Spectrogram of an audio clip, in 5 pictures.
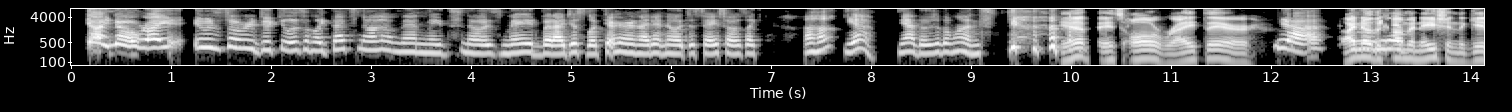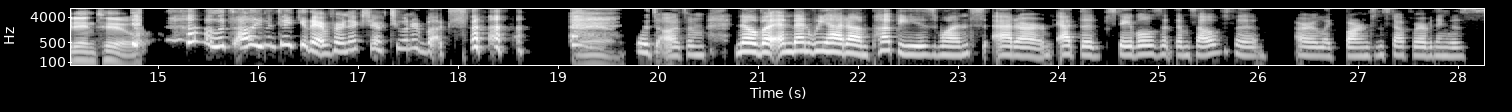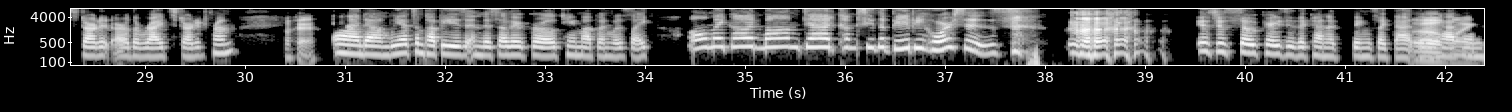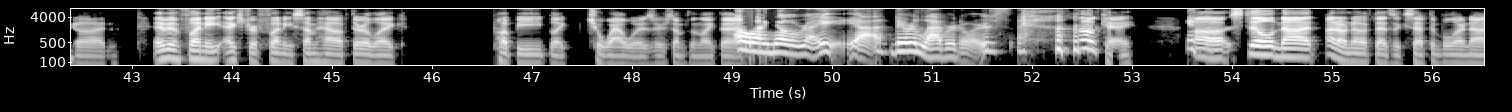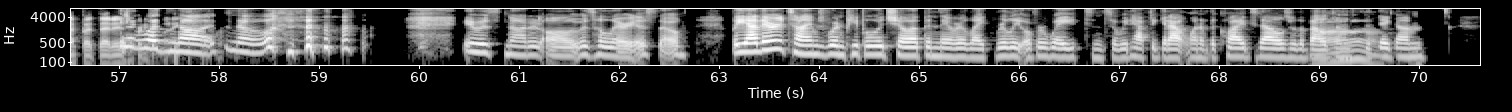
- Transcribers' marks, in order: laughing while speaking: "Yeah. I know. Right? It was so ridiculous"; laugh; laugh; laughing while speaking: "Let's I'll even take you"; laugh; chuckle; background speech; laugh; laughing while speaking: "Yeah"; laugh
- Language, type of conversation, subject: English, unstructured, What keeps me laughing instead of quitting when a hobby goes wrong?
